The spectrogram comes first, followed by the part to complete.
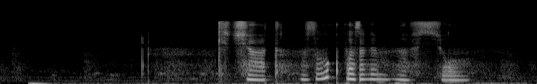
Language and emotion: Russian, neutral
